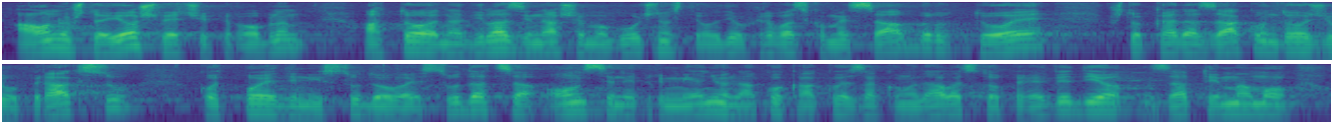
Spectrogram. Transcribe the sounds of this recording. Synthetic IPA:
a̰o̞no̞ʃt̪o̞jejo̞ʃʋe̞t͡ɕipɾo̞ble̞m | at̪o̞ːnad̪ilˠazinaʃemo̞ɡuːt͡ɕno̞st̪io̞ːʋd̪jeuxr̩ʋaːt̪sko̞mesaːbo̞ɾut̪o̞ːje̞ | ʃt̪o̞kad̪azaːko̞nd̪o̞ːd͡ʑe̞upɾaksu | ko̞d̪̚po̞je̞d̪inixsud̪o̞ʋaisud̪at̪saʔo̞ːnse̞ne̞pɾimje̞ɲue̞nako̞kako̞je̞zako̞no̞d̪aːʋat̪st̪o̞ːpɾe̞d̪ʋid̪io̞zat̪o̞imamo̞

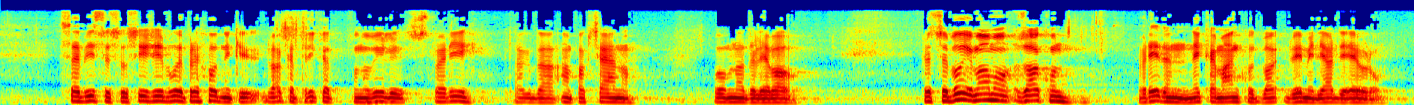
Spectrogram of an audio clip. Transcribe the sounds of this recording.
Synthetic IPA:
sajbiːst̪ʋɔsɔwsiʒeboːjipɾɛt̪xoːd̪nikid̪ʋa̰ːkɾat̪ːɾiːkɾat̪pɔnɔʋiːlist̪ʋaɾiːt̪ʰaɡd̪aʔa̰mpaksɛɛnɔ | bomnad̪aljɛʋaw | pɾɛt̪sɛbojimaːmɔzaːkɔn | wɾeːd̪ənːeːkajmankʰɔd̪d̪ʋeːmiljaɾd̪iewɾo̰w

